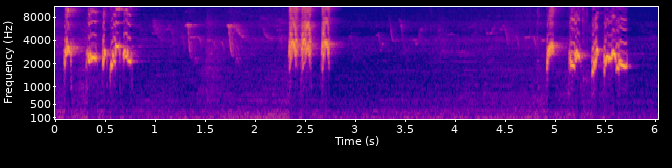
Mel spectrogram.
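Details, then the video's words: Red-whiskered bulbul singing lively "ché căng lửa" phrases, recorded to train the voices of kept bulbuls. Three bursts of quick, bubbling whistled notes come about two and a half seconds apart. "Luyện giọng cho chào mào hót hay -Ché căng lửa cực phê, chào mào hót quá phê"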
